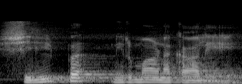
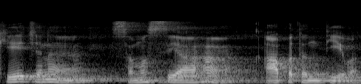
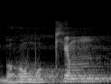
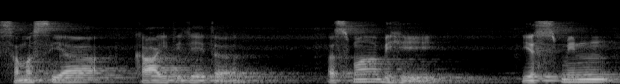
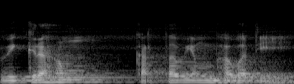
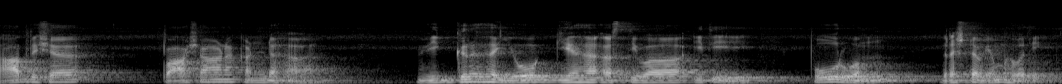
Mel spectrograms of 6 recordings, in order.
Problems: constant background noise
